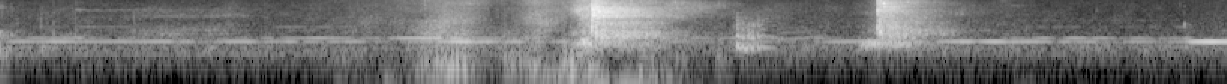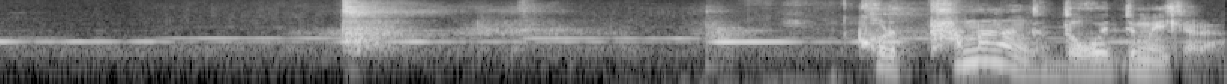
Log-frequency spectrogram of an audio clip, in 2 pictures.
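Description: A golf driver swung and striking a ball: a sharp crack about two seconds in, then a second shorter strike about a second later.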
